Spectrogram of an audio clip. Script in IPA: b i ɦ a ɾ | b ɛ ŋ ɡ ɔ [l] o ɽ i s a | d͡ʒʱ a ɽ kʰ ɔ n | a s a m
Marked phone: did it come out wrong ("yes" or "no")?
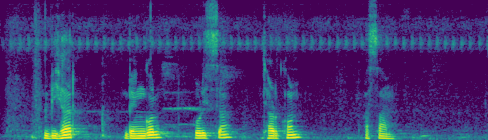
no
